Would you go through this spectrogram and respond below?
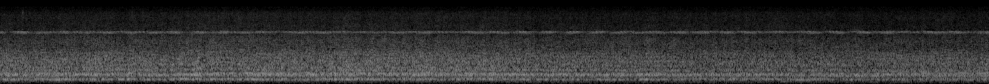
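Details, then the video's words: Dense, unbroken drone from numerous bees, a warm layered buzz with a fine high tone held steady throughout. "bees therapy relaxing natural buzzing sound"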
